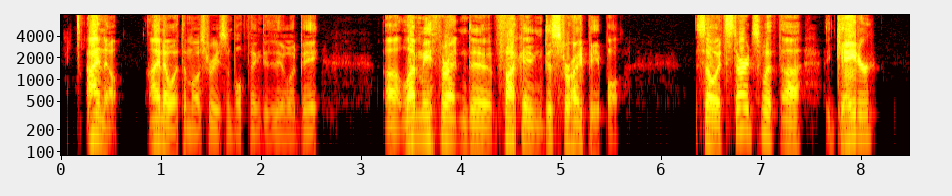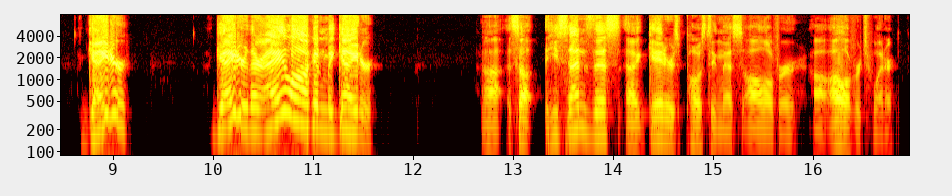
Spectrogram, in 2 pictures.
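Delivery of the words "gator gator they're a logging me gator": loud high-pitched hollering. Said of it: "He's a hollering over everybody".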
